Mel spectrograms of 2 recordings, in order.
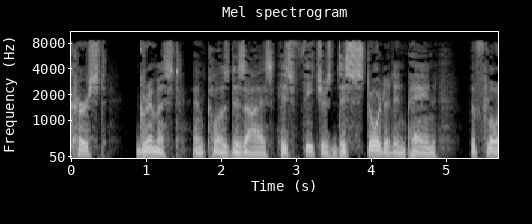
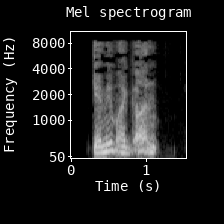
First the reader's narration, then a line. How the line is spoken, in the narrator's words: he choked out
